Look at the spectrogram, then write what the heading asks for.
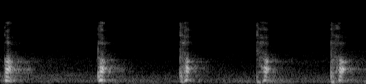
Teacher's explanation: Por eso con la P hago esa explosión y tengo que hacerla en inglés para que suene diferente.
